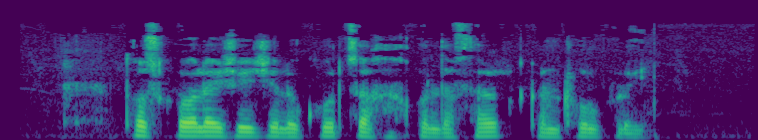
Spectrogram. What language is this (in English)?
Pashto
